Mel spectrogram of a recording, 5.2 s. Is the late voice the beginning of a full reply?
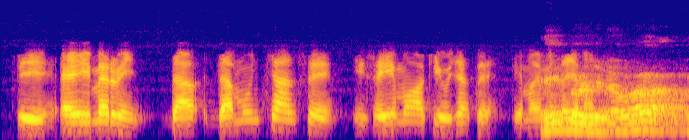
Yes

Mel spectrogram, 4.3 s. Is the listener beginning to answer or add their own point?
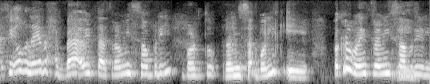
No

